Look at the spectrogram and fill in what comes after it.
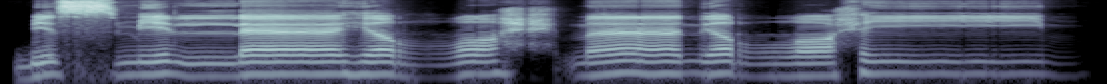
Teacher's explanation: Huruf ra ini tidak terlalu banyak getarannya.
